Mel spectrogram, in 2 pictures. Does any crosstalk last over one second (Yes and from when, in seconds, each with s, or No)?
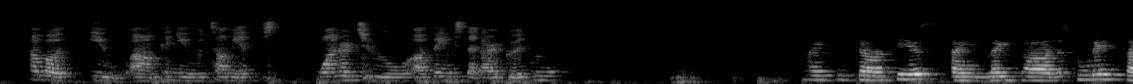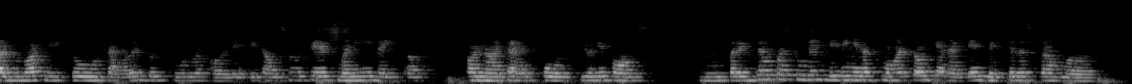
No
